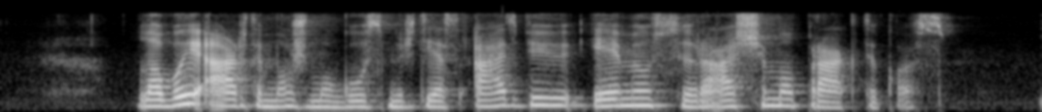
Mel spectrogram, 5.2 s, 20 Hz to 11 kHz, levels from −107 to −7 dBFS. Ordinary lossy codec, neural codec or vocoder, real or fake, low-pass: AAC, 64 kbps; none; real; 7.2 kHz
